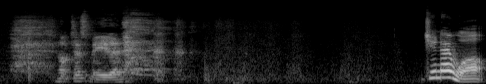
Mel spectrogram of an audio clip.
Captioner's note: both laugh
